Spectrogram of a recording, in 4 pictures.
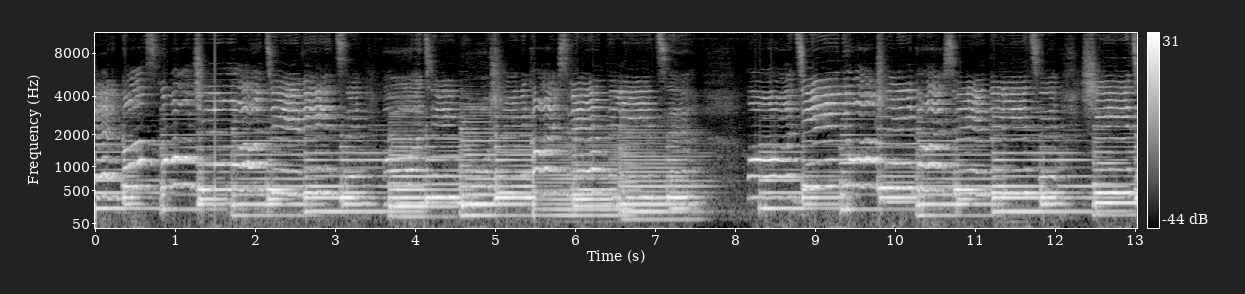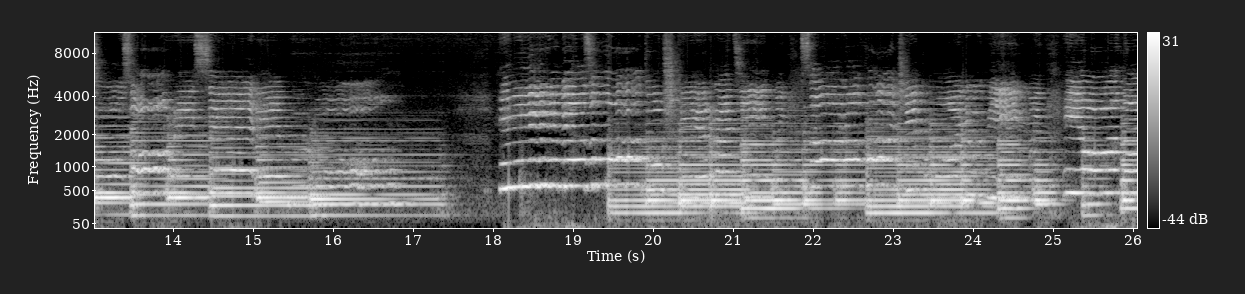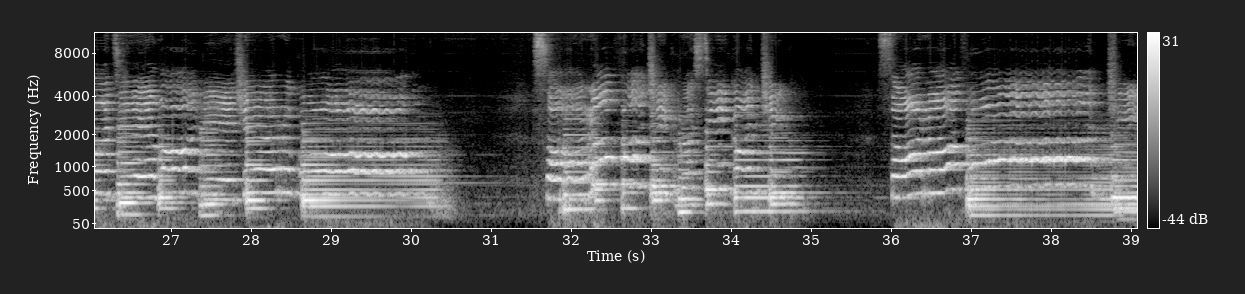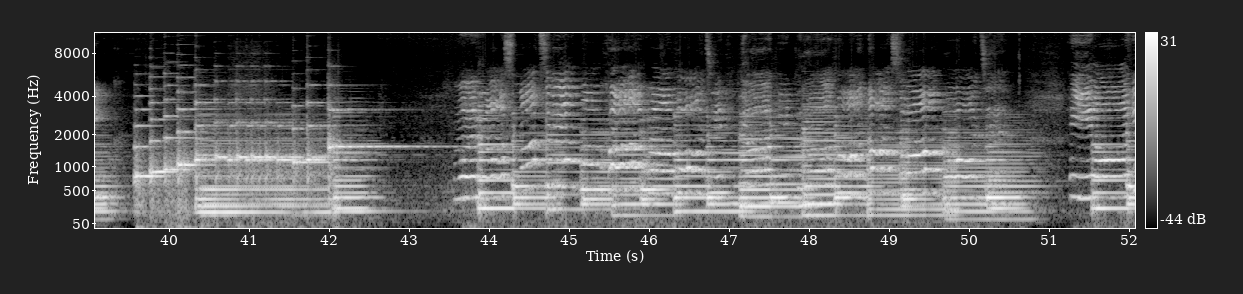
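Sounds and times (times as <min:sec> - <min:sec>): piano accompaniment: 0:00.0 - 0:17.6, 0:18.6 - 0:35.2, 0:36.8 - 0:52.0
young woman singing: 0:00.0 - 0:30.6, 0:31.5 - 0:39.5, 0:43.5 - 0:52.0
grand piano chord: 0:39.6 - 0:48.1.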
